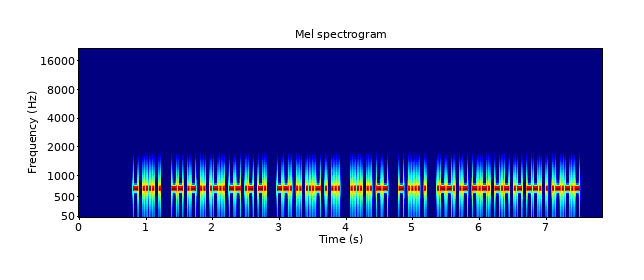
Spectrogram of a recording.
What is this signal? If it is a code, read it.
Morse code, heard as a keyed tone, about 50 wpm, 700 Hz. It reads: THE MAILMAN GIVES HIM THE PACKAGE.
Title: Additional Easy Phrases 50wpm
